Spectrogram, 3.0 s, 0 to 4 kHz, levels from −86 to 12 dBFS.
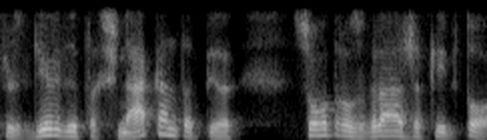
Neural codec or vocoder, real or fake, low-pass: codec, 16 kHz, about 1 kbps, DyCAST, with the encoder's durations; fake; 3.6 kHz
